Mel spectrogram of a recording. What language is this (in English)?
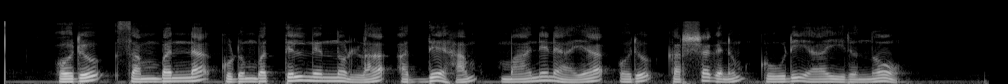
Malayalam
